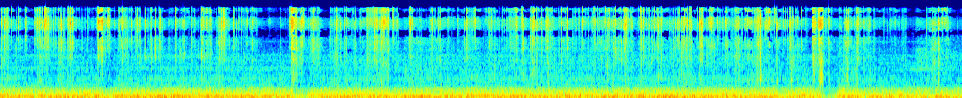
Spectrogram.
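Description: Foil wrapper of a trading-card pack crinkling and crackling in rapid, irregular bursts as it is torn and peeled open by hand, over a steady low rumble.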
